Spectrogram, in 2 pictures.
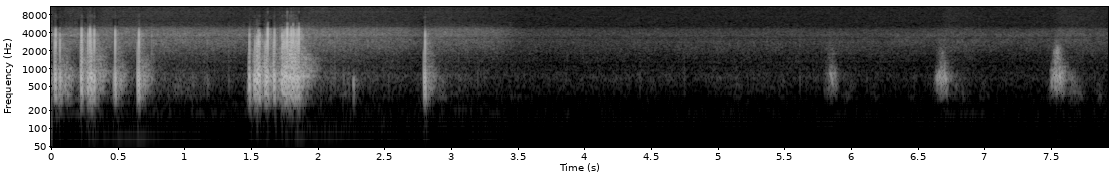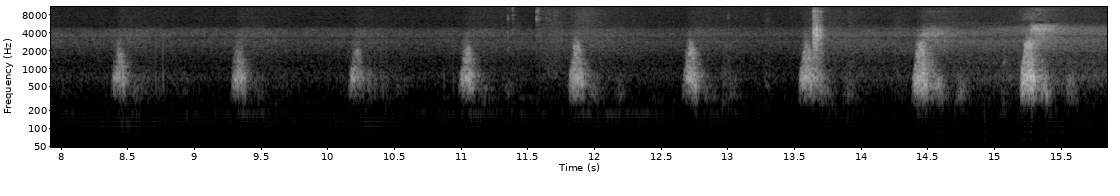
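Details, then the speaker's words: Handheld Doppler over the ankle or top of the foot at a podiatry assessment: probe scraping, then regular whooshing pulses at about 70 a minute with faint static; a normal triphasic arterial signal indicating good elasticity. "So a triple sound indicates that you've got good elasticity in your blood vessels when your heart pumps blood out and contracts and it's pushing a big bolus of blood out through your aorta."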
